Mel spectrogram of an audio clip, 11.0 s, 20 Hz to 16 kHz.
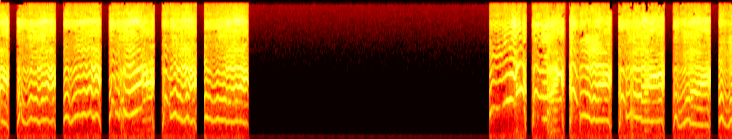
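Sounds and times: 
cottontail rabbit crying: 0.0 - 3.8, 7.4 - 10.9.

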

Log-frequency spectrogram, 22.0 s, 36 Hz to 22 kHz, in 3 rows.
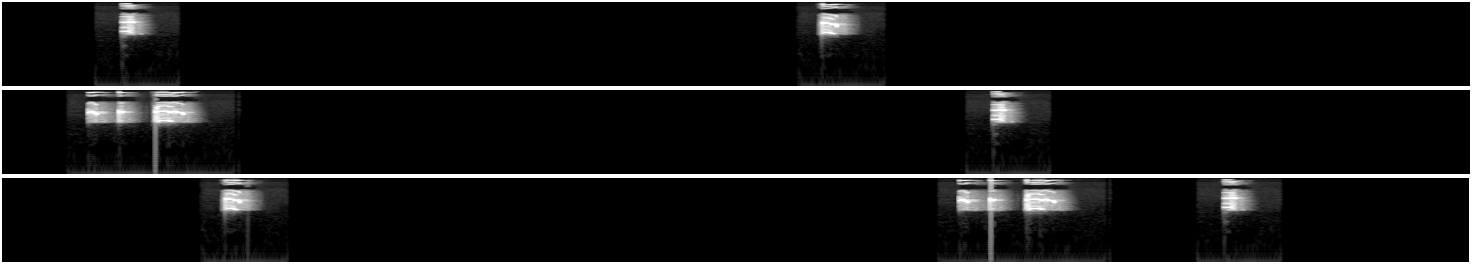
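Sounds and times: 
mouse distress calls: 7.8 - 8.3, 19.5 - 20.0.

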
